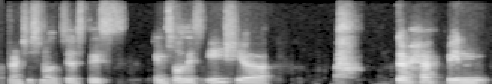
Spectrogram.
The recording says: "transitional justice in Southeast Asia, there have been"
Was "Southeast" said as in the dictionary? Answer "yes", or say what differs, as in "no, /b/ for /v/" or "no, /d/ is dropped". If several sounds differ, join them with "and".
no, /t/ is dropped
